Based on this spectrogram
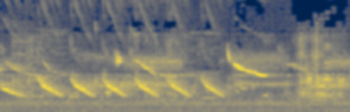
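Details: A Northern Cardinal (Cardinalis cardinalis) sings a quick run of about seven clear, down-slurred whistles, roughly three a second, then one longer falling whistle, with faint high chirps behind.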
